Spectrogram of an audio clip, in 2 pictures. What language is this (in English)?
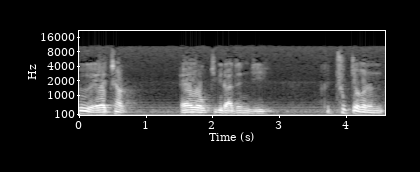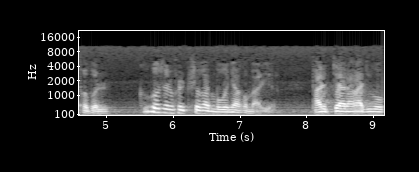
Korean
